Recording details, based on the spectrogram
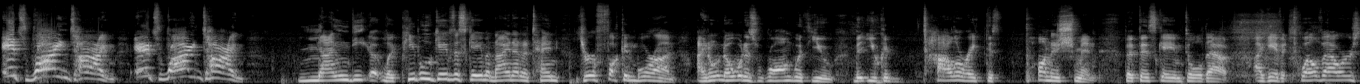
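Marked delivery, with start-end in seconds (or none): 0.0-2.5 very high, shrill, shrieking shout. Quoting what a man yells, imitating someone yelling. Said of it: "and he yells".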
